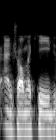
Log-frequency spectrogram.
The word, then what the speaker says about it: Andromache: what I just say, you know, Andromache, this is how you pronounce it, and it comes from the story of the Trojan War.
